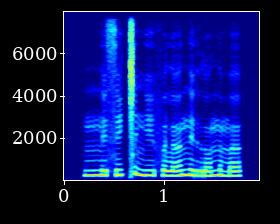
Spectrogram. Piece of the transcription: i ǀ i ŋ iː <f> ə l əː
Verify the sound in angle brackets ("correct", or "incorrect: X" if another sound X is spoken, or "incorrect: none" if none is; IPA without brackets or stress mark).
correct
